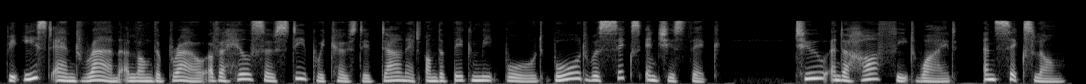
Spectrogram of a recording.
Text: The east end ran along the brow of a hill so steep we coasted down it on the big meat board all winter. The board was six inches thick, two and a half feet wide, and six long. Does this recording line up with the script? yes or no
no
